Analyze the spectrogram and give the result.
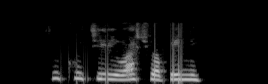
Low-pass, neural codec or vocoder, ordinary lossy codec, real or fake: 7.2 kHz; none; MP3, 48 kbps; real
